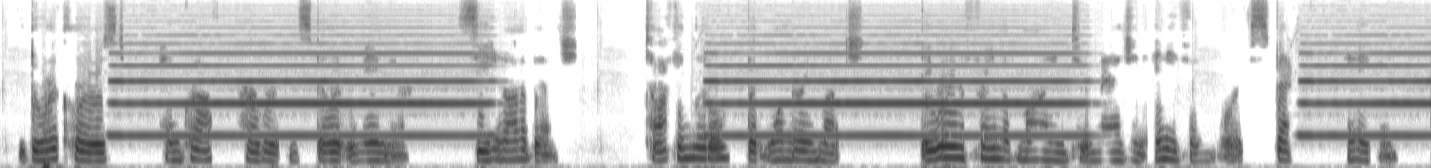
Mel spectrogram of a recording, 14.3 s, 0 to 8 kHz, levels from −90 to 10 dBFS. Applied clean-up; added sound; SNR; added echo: none; Wind instrument, woodwind instrument; 3 dB; none.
